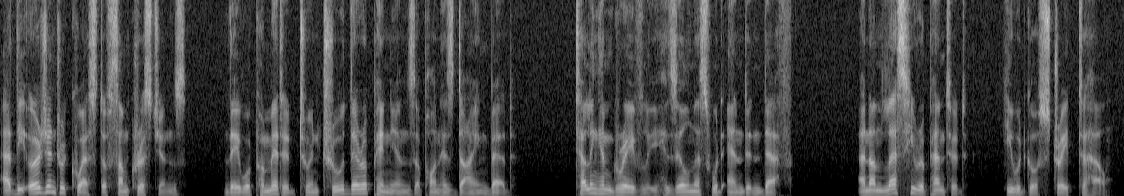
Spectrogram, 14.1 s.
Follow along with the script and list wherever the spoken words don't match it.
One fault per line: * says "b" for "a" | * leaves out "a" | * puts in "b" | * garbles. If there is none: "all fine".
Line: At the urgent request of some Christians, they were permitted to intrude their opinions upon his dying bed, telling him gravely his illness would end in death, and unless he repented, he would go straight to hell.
all fine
